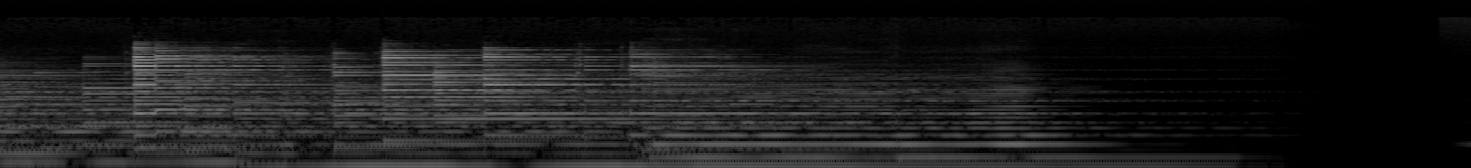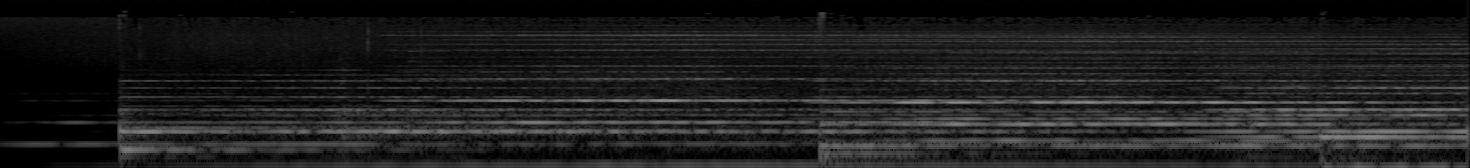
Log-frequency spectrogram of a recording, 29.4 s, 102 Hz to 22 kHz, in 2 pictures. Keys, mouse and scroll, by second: 0.2 middle click, 0.7 middle click, 1.4 middle click, 2.1 middle click, 3.2 middle click, 4.9 shift+a, 6.7 middle click, 7.2 middle click, 8.0 middle click, 8.4 alt+s, 10.3 click, 10.4 shift+d, 10.5 click, 10.6 click, 10.9 alt+s, 11.1 alt+click, 11.7 click, 12.2 middle click, 12.6 shift+middle click, 13.2 click, 13.5-15.6 shift+middle drag, 16.1-17.6 shift+middle drag, 18.0 middle click, 18.5 middle click, 19.5 middle click, 19.7 click, 20.2 ctrl+s, 20.3 click, 20.9 n, 21.4 click, 21.6 click, 22.1 drag, 22.4 click, 22.6 click, 23.0-23.4 drag, 24.2 click, 25.4 click, 25.6 click, 25.7 alt+s, 26.0 shift+a, 27.0 click, 27.5 ctrl+h, 27.6 g, 27.8 click, 28.0 ctrl+s, 28.6 click, 28.8 shift+click, 28.9 g, 29.2 click, 29.3 ctrl+s.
